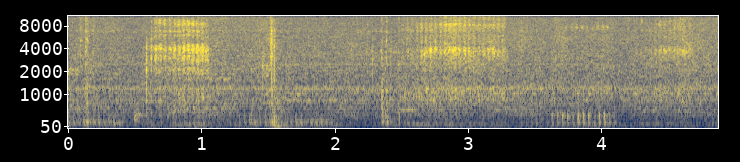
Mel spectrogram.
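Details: Rysiek, a cat kept in an isolation room at the Milanówek shelter, purring steadily as he is petted, a low continuous rumble pulsing with each breath, with soft clicks and rustles of handling.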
